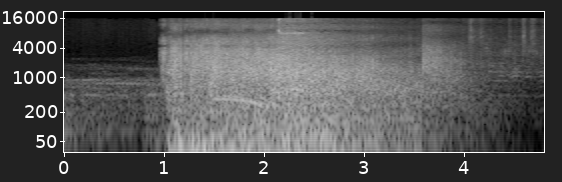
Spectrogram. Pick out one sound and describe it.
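Several gunshots ring out in quick succession and echo away.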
